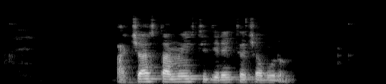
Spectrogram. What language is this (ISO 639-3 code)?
ron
